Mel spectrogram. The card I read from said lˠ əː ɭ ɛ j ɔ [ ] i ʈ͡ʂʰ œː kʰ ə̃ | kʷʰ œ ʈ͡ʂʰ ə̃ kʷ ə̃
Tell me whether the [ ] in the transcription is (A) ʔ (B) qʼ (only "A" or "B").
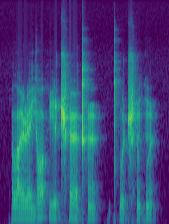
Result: A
